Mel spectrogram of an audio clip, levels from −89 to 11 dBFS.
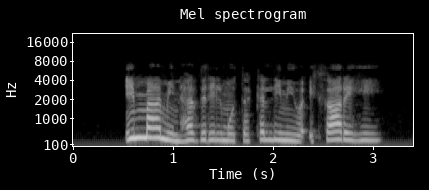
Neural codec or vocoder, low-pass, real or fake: none; 7.2 kHz; real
